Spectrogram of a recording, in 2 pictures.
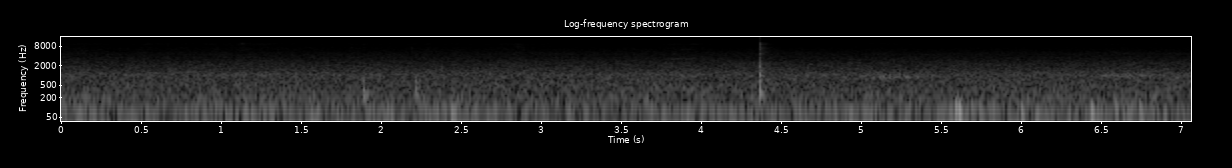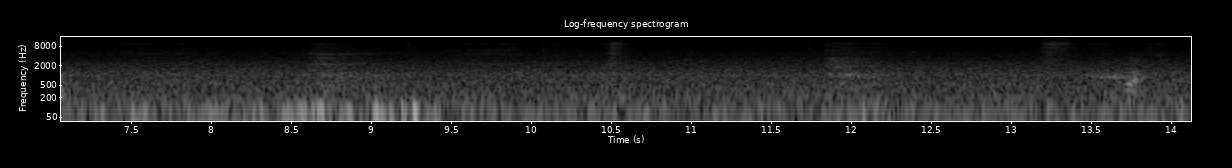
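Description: Quiet outdoor ambience: low wind rumble on the microphone, with a few faint sharp clicks and some low bumps a little past the middle.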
